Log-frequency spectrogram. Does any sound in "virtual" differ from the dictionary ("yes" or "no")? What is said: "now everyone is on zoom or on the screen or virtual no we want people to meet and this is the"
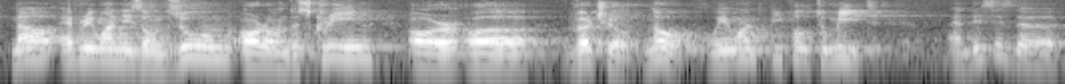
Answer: no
